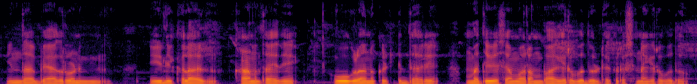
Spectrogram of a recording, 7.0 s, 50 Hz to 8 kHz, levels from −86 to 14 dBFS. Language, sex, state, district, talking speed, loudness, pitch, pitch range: Kannada, male, Karnataka, Koppal, 95 wpm, -19 LUFS, 90 Hz, 85-95 Hz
